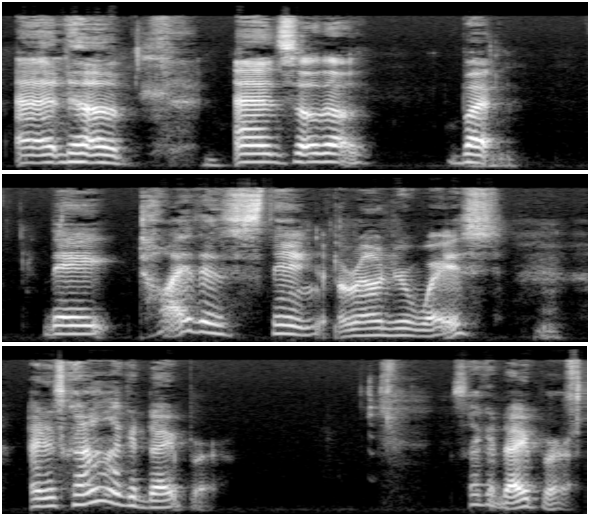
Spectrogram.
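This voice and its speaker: A woman speaks in a somewhat low register with a rough, gravelly edge. She tells her own story in conversation, pausing on fillers and repeating key phrases for emphasis. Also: darkish tone. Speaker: interviewee.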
